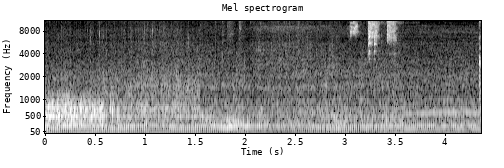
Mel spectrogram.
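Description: Countertop blender running, blending coconut pieces with water to make coconut milk. It is loud at first and settles to a steadier, quieter motor hum about a second in.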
